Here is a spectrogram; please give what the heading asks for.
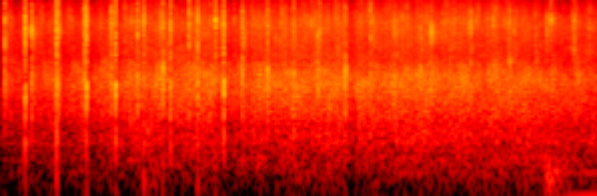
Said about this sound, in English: please give a round of applause to our sponsors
